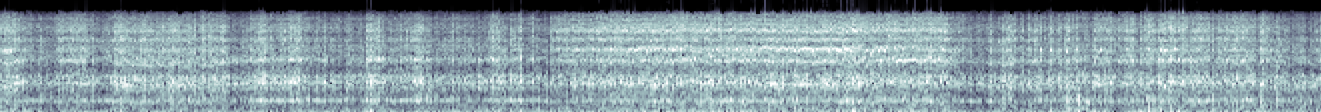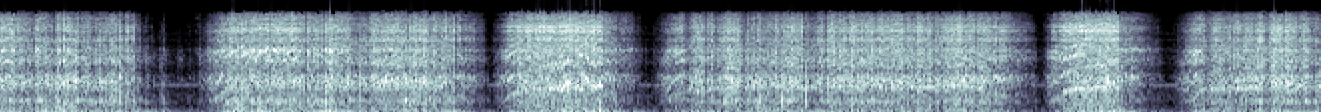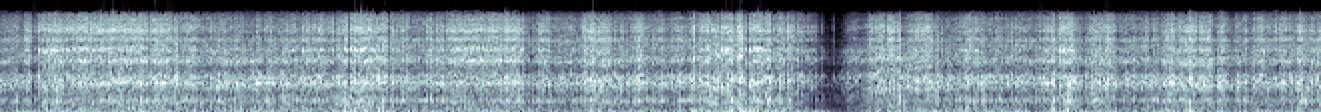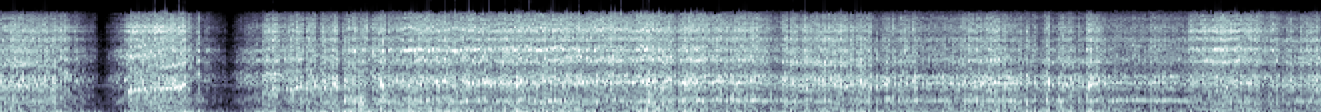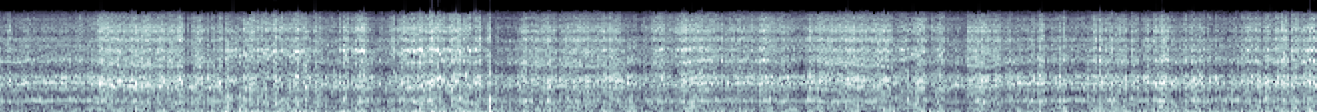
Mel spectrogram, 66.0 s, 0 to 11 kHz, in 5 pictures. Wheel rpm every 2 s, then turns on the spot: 220, 220, 230, 210, 210, 220, 230, 120, 190, 100, 170, 140, 110, 210, 230, 230, 220, 130, 220, 220, 120, 160, 220, 230, 220, 230, 220, 210, 210, 210, 220, 210, 230.
none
